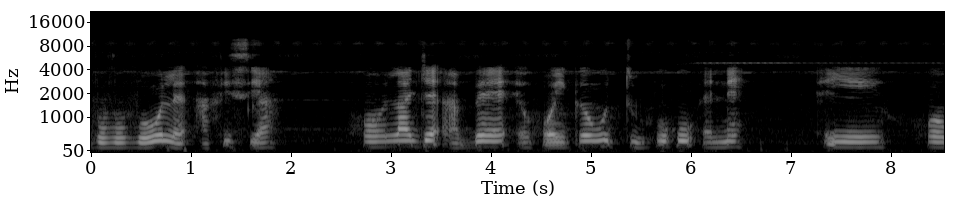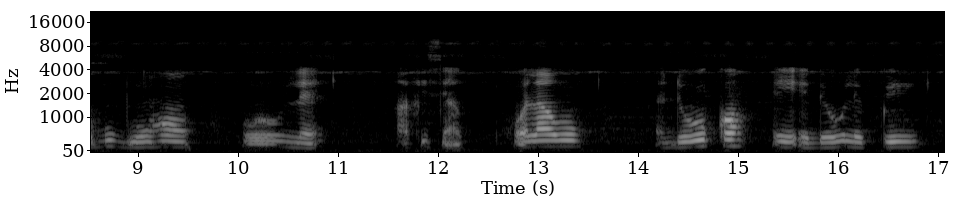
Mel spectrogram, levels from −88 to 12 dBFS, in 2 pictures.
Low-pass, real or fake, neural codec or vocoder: 9.9 kHz; real; none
